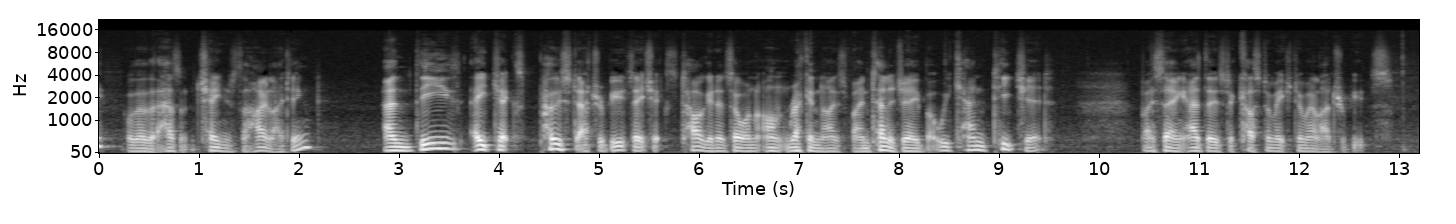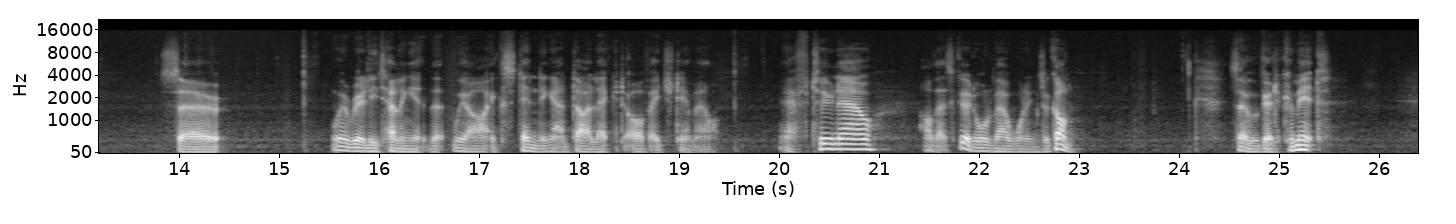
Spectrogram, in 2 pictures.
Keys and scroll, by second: 8.5 alt+Return, 14.1 alt+Return, 19.6 alt+Return, 20.2 F2, 24.9 super+k.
